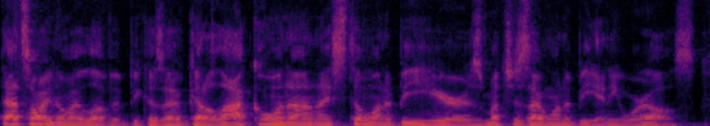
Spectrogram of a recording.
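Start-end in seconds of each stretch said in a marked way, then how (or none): none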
